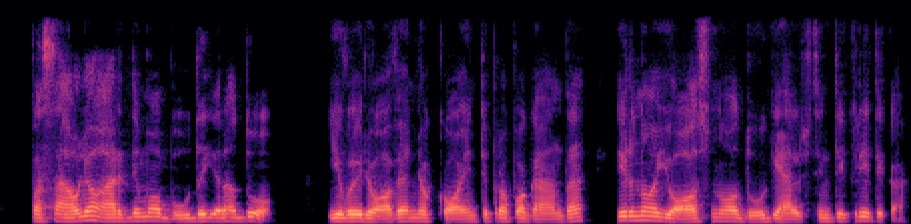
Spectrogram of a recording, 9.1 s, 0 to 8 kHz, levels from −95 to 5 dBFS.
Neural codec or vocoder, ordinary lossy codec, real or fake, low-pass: vocoder, 24 kHz, 100 mel bands, Vocos; AAC, 48 kbps; fake; 7.2 kHz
